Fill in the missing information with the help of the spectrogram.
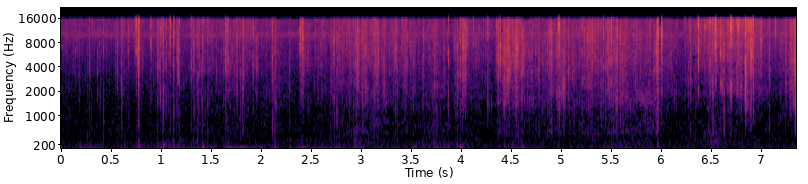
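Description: A small lump of yellow play foam made of tiny foam beads is held in both hands and squeezed and kneaded with long-nailed fingers. It gives a steady stream of dense, crackly crinkling and popping over a low, muffled rumble, with brief bright snaps and no ring after each one.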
